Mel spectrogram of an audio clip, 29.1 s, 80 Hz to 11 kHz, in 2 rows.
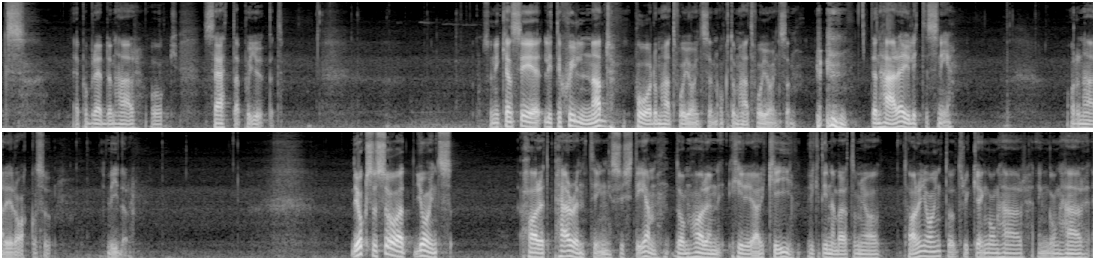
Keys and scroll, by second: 15.9 w, 21.3 Delete.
